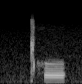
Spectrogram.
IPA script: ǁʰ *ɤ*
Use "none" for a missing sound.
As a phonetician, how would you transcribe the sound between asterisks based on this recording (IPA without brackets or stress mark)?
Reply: ɤ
